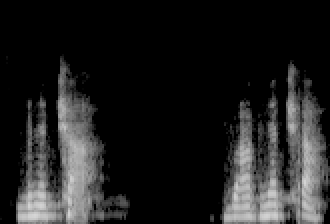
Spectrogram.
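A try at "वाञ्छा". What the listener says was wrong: It's not Vangyacha. Vancha. Vancha. Gakara is the nasal. So Wang and then Cha. Wang Cha.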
